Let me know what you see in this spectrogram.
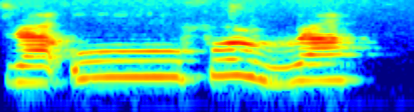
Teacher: رأوفر Well done. But make sure you elongate the oo sound for 2 seconds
